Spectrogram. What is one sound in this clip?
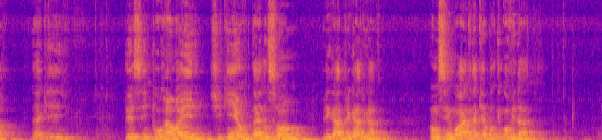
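A man calls out loudly in long drawn-out phrases through a microphone.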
